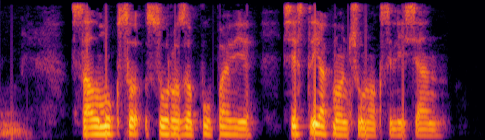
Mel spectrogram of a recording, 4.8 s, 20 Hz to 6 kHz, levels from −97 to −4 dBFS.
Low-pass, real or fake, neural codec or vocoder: 5.4 kHz; real; none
